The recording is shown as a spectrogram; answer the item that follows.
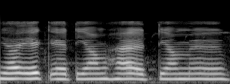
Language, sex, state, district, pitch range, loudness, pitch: Hindi, female, Bihar, Vaishali, 245-255 Hz, -15 LUFS, 250 Hz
